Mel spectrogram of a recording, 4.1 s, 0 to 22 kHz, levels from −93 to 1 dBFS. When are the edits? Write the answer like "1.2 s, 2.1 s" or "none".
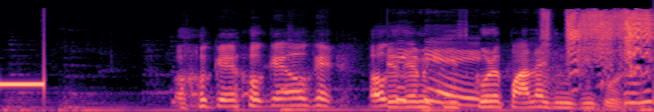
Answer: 2.4 s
